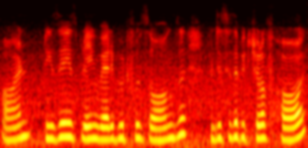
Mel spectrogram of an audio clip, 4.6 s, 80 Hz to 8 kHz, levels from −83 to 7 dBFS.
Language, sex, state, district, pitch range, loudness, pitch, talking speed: English, female, Punjab, Fazilka, 200-230 Hz, -17 LUFS, 215 Hz, 180 wpm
